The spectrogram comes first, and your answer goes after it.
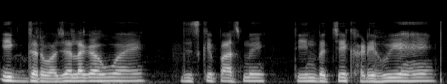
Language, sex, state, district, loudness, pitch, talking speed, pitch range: Hindi, male, Uttar Pradesh, Lalitpur, -18 LUFS, 160 Hz, 175 wpm, 150-160 Hz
